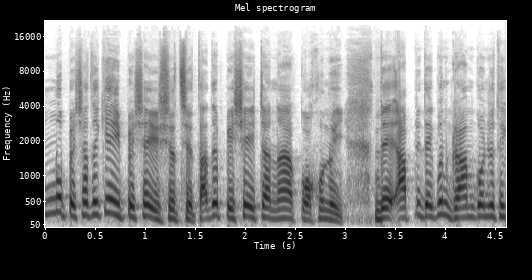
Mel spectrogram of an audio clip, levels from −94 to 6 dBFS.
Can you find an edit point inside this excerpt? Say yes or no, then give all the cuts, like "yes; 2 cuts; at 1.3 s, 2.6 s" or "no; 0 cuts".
no; 0 cuts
